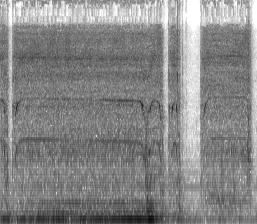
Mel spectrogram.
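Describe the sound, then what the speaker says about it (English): A hole saw drills through the metal wiring compartment of a Tesla Powerwall, a loud close whining grind that runs steadily, briefly stops, then resumes in a shorter burst. "It's never smart to drill through metal without safety glasses."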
